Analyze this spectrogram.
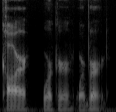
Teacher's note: In American English, linguists identify what is called the rhotic R. And this requires a really distinct muscular effort.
